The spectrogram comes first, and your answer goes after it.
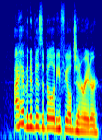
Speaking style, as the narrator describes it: Albert blurted out

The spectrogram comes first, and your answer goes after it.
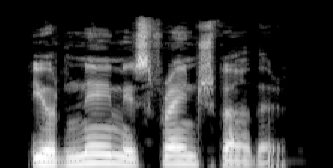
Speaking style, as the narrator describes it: said the Archbishop Papal Legate softly

